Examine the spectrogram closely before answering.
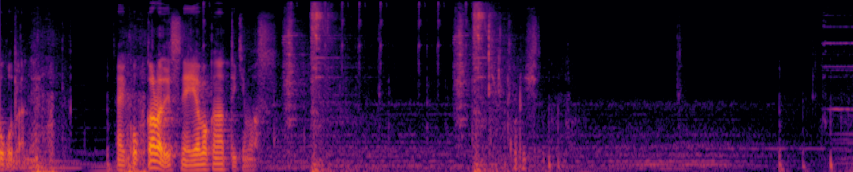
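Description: A sword slashes through the air with a sharp swish.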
